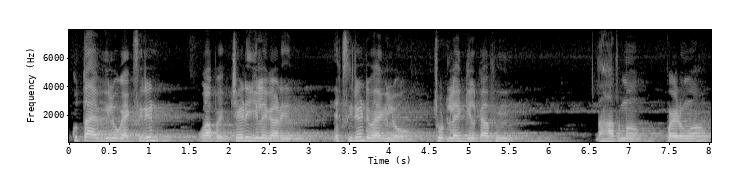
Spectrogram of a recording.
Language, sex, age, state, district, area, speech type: Maithili, male, 30-45, Bihar, Supaul, rural, spontaneous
